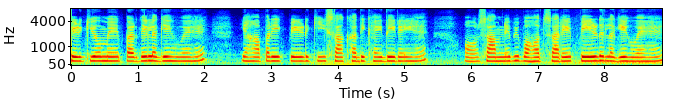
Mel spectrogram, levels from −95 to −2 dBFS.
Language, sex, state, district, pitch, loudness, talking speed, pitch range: Hindi, female, Uttar Pradesh, Etah, 225 Hz, -15 LUFS, 170 wpm, 220-230 Hz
